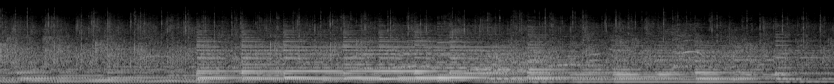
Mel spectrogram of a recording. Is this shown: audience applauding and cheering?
yes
